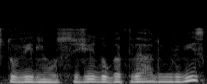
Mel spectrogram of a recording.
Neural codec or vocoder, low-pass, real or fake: none; 5.4 kHz; real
